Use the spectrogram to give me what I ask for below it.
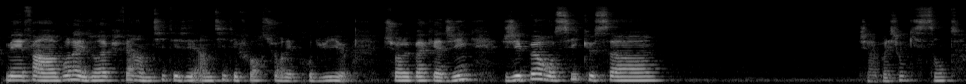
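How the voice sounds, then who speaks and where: A woman from France talks through her makeup favorites to camera in a loose, rambling way, full of little hesitations. Her voice has a slight husky roughness, and the sound bounces around an echoey room. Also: on the low side, steady tone, normal speed, pauses often, a little mellow. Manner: chatty, hesitant, many fillers, shows products. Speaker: beauty vlogger. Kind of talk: casual makeup review to camera.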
